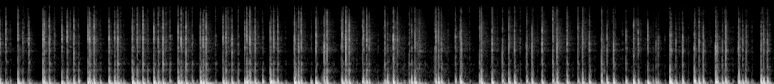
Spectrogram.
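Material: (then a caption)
Polystyrene foam. Fingertips and nails tap and scratch the sides and base of an empty, hollow white styrofoam cup. The result is a rapid, uneven run of short, dull, low thuds, each dying away almost at once, with faint bright scratchy edges between them.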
